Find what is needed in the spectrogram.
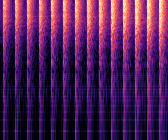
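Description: Fast, perfectly even ticking, about eight ticks a second, slowly getting louder: an edited-in ticking sound on the soundtrack that leads straight into the background music.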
